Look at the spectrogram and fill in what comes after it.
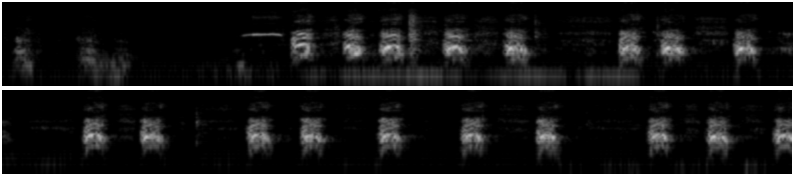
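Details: Bakarwal dog, also called Gaddi dog, barking in a steady run of deep, loud barks, roughly two per second for about ten seconds, after a few softer barks and a short human whistle near the start.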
